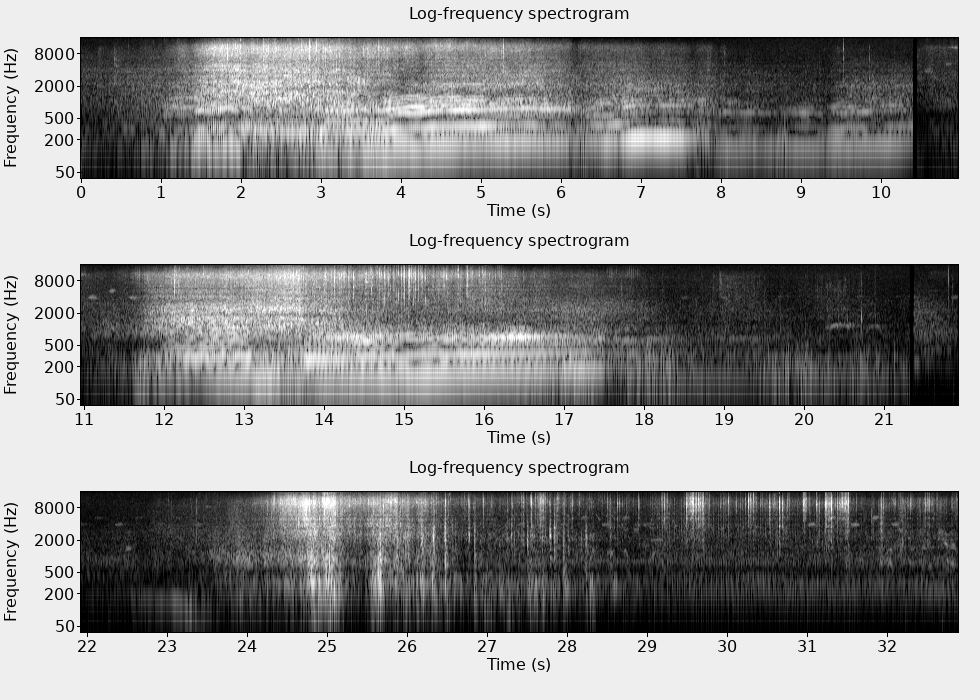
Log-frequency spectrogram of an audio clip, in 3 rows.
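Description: Rally cars at full throttle on a gravel stage, in two long passes, their engines revving high with pitch steps as they shift gear, with tyres spraying gravel. In the last part a quieter engine note falls away, and then comes a spatter of sharp crackles, stones and dirt thrown up as a Peugeot 306 rally car runs onto the rough verge.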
